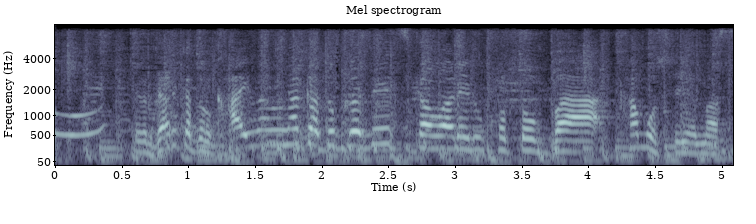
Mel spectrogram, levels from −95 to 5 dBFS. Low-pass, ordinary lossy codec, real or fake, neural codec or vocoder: 7.2 kHz; AAC, 32 kbps; real; none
